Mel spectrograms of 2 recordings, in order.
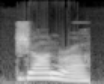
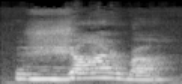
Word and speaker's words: genre: 이 단어는 불어에서 가지고 온 단어이기 때문에 영어 발음에서도 굉장히 특이한 소리로 들리는 발음입니다. 원어민 소리 한번 들어볼까요? genre, 잘 들리셨나요?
